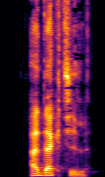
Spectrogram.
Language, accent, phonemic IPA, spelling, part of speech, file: French, France, /a.dak.til/, adactyle, adjective, LL-Q150 (fra)-adactyle.wav
- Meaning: adactyl. adactylous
